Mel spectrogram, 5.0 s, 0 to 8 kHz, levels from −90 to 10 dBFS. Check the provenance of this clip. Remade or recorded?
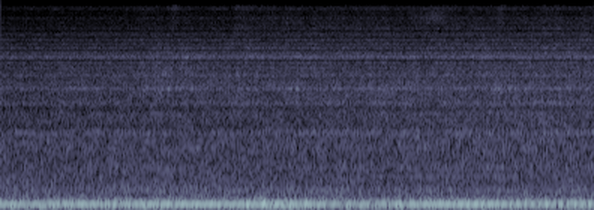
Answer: remade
